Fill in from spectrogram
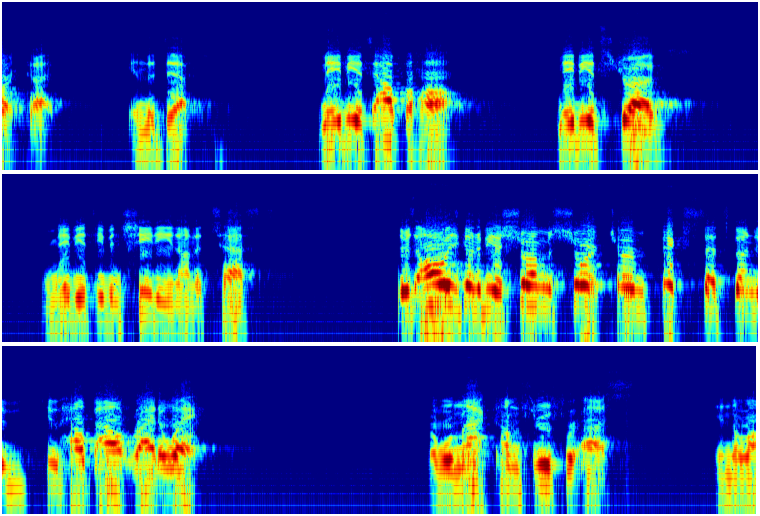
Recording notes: I apologize that the audio is not as good as it has been in previous weeks. You might have to turn it up a little more.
